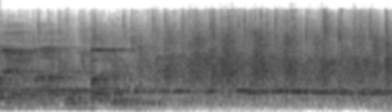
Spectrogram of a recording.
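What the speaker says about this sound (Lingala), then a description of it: "Avec des acclamations quand même, hein, au palais." A crowd at Raoul Itono's wedding celebration in a palace hall applauds and cheers him, broad, loud clapping that swells over a few seconds, with some tonal sounds lingering at the start.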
